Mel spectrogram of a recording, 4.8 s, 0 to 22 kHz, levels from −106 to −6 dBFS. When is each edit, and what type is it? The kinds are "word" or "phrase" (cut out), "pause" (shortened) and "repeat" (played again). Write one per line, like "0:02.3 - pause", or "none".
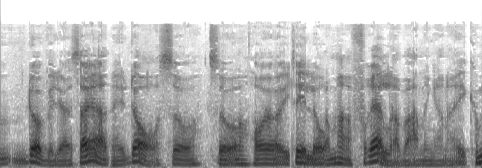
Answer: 0:01.1 - word
0:02.1 - word
0:02.9 - word
0:03.2 - word

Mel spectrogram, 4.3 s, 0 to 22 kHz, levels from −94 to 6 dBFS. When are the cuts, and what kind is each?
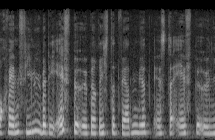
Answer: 0:03.1 - word

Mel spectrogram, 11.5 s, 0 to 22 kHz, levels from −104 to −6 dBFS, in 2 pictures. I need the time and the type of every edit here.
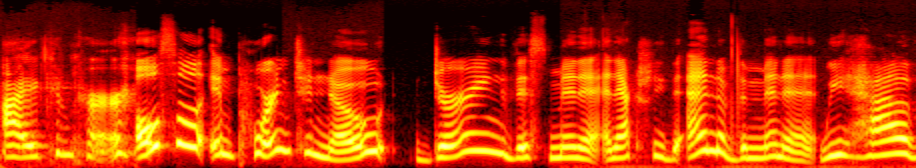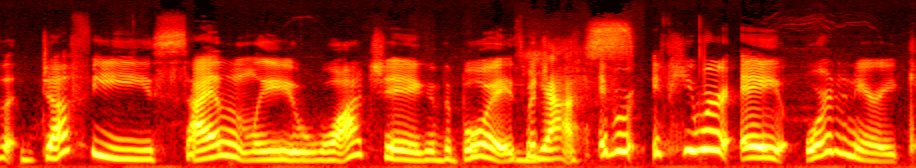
none

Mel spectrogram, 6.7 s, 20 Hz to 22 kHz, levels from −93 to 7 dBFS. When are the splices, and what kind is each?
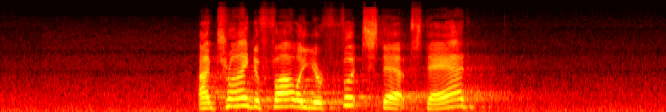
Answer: none

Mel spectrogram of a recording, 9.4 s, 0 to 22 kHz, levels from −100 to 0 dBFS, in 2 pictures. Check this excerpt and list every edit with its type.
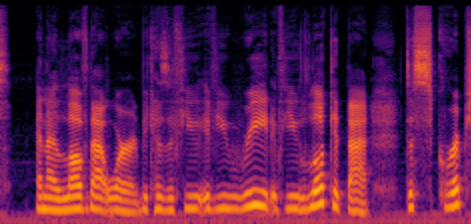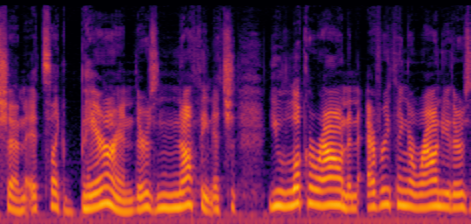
none

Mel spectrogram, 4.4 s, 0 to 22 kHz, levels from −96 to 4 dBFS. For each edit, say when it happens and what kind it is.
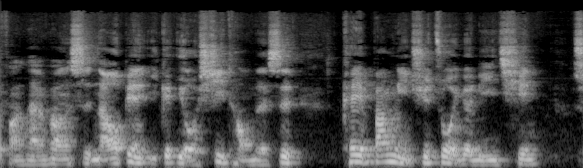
none

